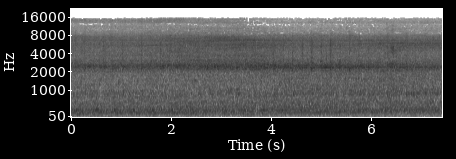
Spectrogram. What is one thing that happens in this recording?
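A machine hums and rattles steadily at close range.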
